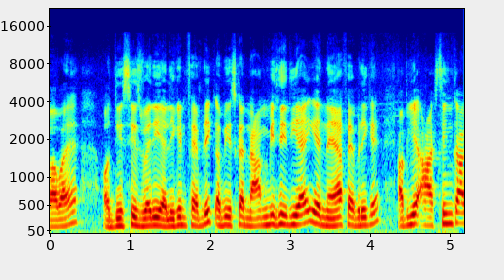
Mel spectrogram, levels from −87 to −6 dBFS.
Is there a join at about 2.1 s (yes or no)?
no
